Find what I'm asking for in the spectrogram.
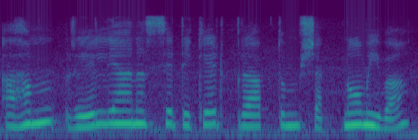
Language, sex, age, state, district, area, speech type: Sanskrit, female, 18-30, Karnataka, Chikkamagaluru, urban, read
